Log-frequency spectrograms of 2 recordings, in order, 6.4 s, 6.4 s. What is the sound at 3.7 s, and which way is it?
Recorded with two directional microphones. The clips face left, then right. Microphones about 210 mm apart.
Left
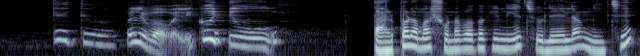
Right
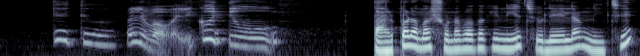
Speech, 45° right (ahead or behind).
